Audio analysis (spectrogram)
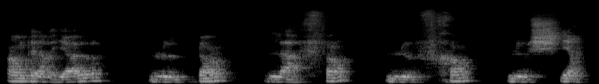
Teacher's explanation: vowels you can make when breathing out your mouth and your nose at the same time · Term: nasal vowels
